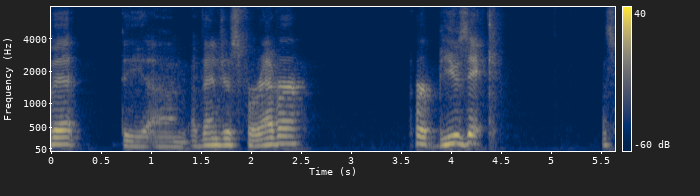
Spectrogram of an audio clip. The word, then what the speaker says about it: Busiek: Kurt Busiek. That's how I pronounce his name.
